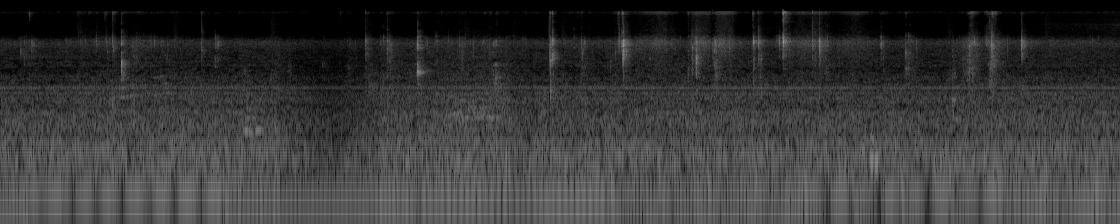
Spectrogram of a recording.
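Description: Close-up chewing and biting of a fried chicken wing, with scattered sharp mouth clicks that come thickest between about four and ten seconds in.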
